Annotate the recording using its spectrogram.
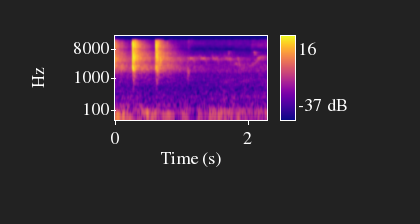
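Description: Outdoor ambience with a steady low rumble and three short hissing bursts in the first second, typical of wind on a handheld phone's microphone.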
